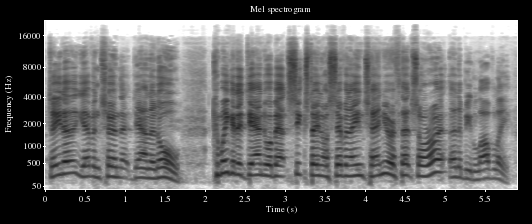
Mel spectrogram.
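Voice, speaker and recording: An Australian man hosting a live panel show before an audience, energetic and announcer-like, with plenty of fillers. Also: high-pitched, fast, gravelly. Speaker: host.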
